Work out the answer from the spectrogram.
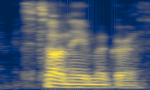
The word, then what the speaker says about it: Titania McGrath: Is that how you pronounce it? That's right, yeah. Titania McGrath, yeah.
